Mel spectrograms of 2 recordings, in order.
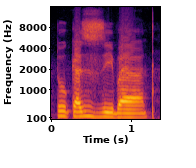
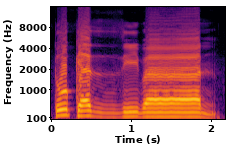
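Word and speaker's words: تكذبان: maka gigi Sari atasza Jangan dibaca dengan zza Maka jangan baca tukazziban tapi kita bacanya tukadziban kemudianfal ban kembali lagi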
